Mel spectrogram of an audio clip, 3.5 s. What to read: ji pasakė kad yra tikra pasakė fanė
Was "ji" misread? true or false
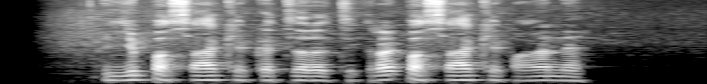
false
